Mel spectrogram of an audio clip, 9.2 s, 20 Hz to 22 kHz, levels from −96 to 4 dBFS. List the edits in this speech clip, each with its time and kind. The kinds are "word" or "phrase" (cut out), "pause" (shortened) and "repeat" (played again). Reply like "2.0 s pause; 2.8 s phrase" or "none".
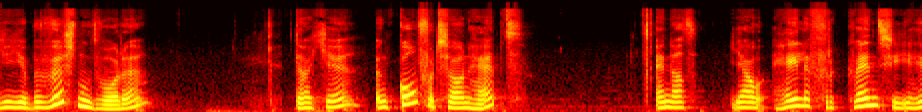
2.8 s pause; 3.7 s pause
